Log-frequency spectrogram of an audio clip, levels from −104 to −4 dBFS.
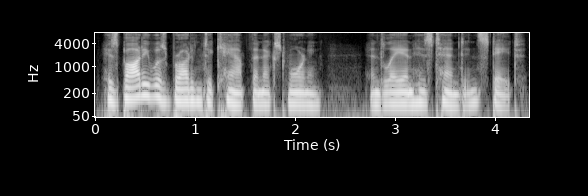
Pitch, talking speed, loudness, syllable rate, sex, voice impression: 115 Hz, 220 wpm, -21 LUFS, 5.3 syllables/s, male, masculine, adult-like, slightly fluent, refreshing, slightly sincere, friendly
